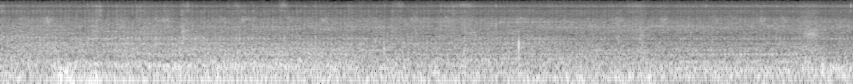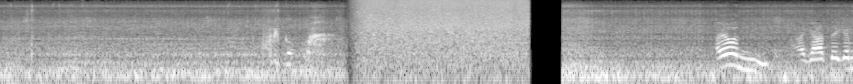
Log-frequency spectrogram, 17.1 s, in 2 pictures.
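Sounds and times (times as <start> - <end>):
car engine idling: 0.0 - 12.0, 14.2 - 17.0.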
